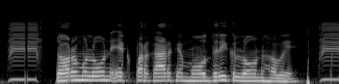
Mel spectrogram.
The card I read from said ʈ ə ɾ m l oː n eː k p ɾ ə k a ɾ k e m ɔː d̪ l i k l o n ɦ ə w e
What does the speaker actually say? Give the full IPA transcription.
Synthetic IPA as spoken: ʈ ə ɾ m l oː n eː k p ɾ ə k a ɾ k e m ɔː d̪ ɾ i k l o n ɦ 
